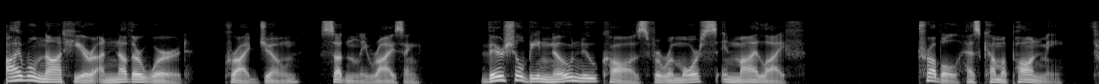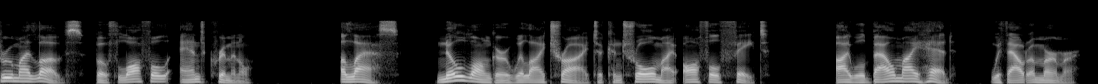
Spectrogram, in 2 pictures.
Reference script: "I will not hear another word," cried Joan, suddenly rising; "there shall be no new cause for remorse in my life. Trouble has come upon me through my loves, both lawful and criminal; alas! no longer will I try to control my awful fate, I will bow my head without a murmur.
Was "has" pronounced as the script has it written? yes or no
yes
